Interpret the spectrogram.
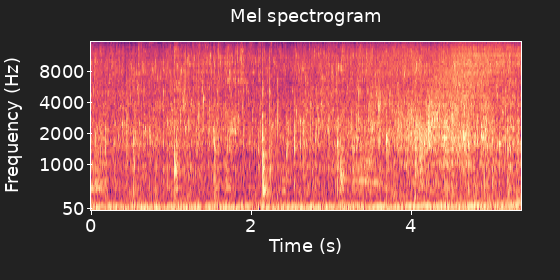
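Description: Breaded chicken pieces frying in hot oil in a skillet, a steady sizzle near the end of their frying time, with a couple of sharp clicks of metal tongs against the pan about one and two seconds in.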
